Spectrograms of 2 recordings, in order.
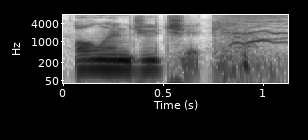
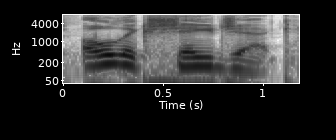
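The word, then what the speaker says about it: Oleksiejczuk: I think it's Oleksijek.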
